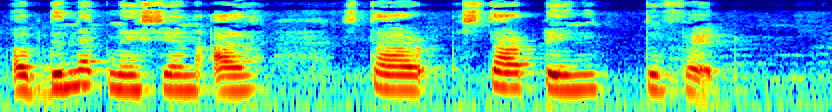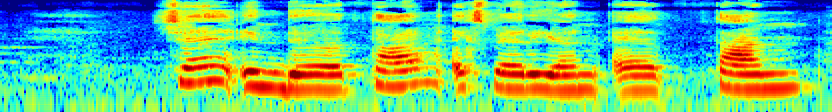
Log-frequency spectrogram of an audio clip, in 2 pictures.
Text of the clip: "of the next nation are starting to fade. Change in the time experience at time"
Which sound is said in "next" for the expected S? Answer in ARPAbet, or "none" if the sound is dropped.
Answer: none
